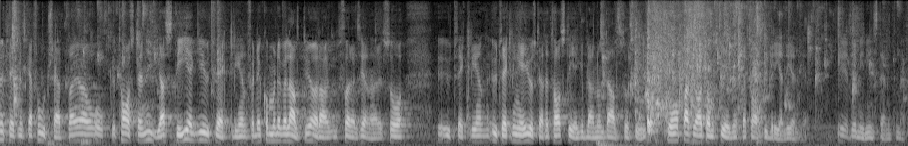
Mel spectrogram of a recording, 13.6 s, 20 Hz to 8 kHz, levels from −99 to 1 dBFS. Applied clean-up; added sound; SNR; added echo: none; Bathtub (filling or washing); 10 dB; none.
